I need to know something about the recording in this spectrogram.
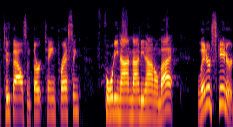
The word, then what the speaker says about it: Lynyrd Skynyrd: pressing 49.99 on that Leonard Skinner pronounced Lynyrd Skynyrd first MCA press there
